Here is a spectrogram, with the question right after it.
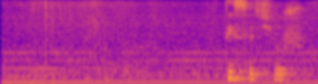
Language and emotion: Russian, neutral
